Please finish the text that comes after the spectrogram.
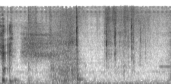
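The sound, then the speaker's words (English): A top desk drawer slides open with a rough, rumbling scrape lasting about a second, followed by quieter rustling and faint handling noises. “Headphones. Top drawer.”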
